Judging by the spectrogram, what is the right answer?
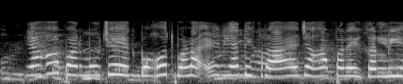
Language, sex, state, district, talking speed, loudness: Hindi, female, Himachal Pradesh, Shimla, 210 wpm, -11 LUFS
